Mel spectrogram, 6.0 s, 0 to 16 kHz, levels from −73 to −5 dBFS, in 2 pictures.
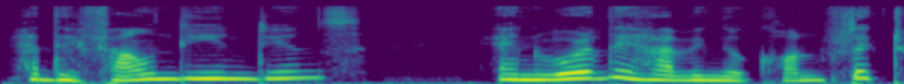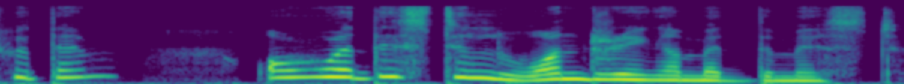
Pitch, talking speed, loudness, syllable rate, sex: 240 Hz, 210 wpm, -18 LUFS, 5.8 syllables/s, female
